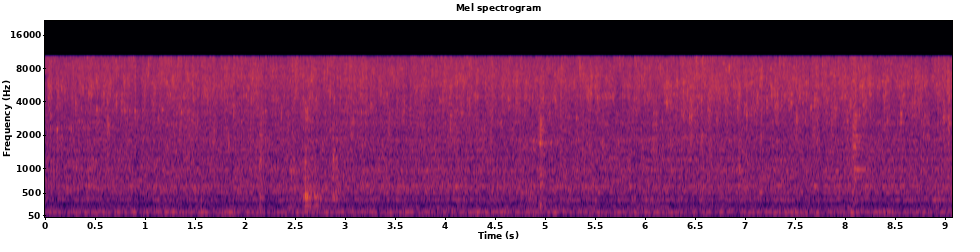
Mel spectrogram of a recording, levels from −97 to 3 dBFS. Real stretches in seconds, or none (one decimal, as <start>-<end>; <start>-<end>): 0.0-2.3; 5.2-9.1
